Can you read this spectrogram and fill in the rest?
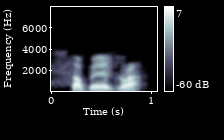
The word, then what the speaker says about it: Saavedra: Luis, L-U-I-S, dot Saavedra. You have my last name? – Can you spell it for me? – S-A-A-V-E-D as Dr. R-A.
